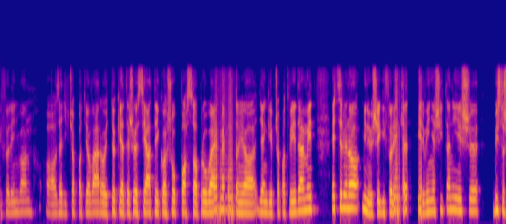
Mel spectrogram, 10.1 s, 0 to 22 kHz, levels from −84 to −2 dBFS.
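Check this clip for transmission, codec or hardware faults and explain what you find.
Three kinds of fault are present in this speech clip: comfort noise, a microphone volume step and a robotic buzz.

AMR comfort noise appears at 0.85 to 0.91 s, just before "egyik csapat javára hogy", and again at 9.77 to 9.85 s. Speech frames stopped for 60 ms and then 80 ms. Synthetic, smooth noise replaces the real background.

The microphone volume is stepped up at 1.02 s, about 5 dB in one jump. Voice and background rise together as the input gain is raised.

Robotic sound from repeated short buffers runs from 4.27 to 4.73 s, and from 7.87 to 8.42 s after "a minőségi". A rigid metallic buzz at 188 Hz covers most of the sound. This likely comes from a roughly 5 ms buffer being repeated while real audio is skipped.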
